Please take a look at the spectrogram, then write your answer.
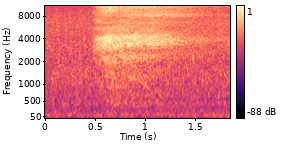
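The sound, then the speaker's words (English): A man lying back in a chair sniffs at a silver smelling bottle: a single long, breathy inhalation through the nose, fairly loud, starting abruptly after a brief quiet moment and holding steady before tapering slightly. No speech. “When I had done, he opened them indolently, took his silver smelling bottle from the table, and sniffed at it with an air of gentle relish.”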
